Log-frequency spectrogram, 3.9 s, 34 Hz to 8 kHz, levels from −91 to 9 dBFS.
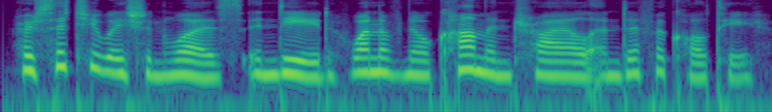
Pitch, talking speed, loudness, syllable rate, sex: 215 Hz, 170 wpm, -17 LUFS, 5.4 syllables/s, female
